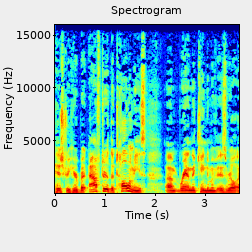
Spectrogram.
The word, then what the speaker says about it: Ptolemies: And so at first, one of those four kingdoms was the kingdom that ruled over the land of Israel, and that was the Ptolemies, with a silent P at the beginning there.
